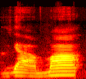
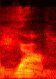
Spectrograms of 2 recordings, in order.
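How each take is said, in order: First: The syllable ends with a full vowel after m. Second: The syllable ends on m with no vowel. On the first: The speaker calls it wrong. "So it's not yama" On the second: The speaker calls it right. "The A is dropped off from the ma, so it's joined with the ya"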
